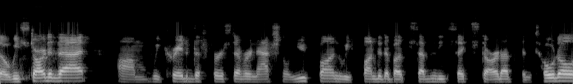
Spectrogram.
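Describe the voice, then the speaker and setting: A man with a Canadian accent at a very fast pace, in a dry, close sound with no echo. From Canada, Calgary (early childhood in Asia). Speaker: young entrepreneur. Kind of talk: interview.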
